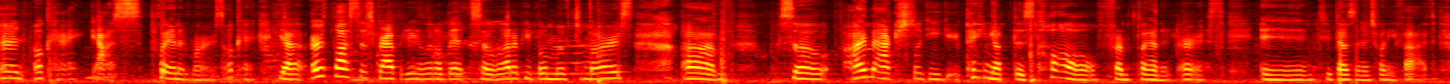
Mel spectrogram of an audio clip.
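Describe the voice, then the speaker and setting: Somewhat breathy, a woman speaks at medium pitch and a fairly slow pace, with ordinary pitch variation. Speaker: live streamer playing a call-center role-play game. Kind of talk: live role-play call center operator, casual talk. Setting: public library.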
